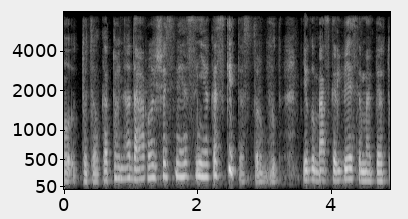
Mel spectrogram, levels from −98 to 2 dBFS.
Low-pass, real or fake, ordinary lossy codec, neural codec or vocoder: 7.2 kHz; real; AAC, 48 kbps; none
